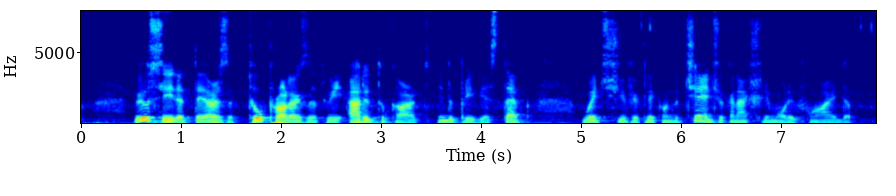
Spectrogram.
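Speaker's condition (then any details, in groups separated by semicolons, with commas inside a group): No condition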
